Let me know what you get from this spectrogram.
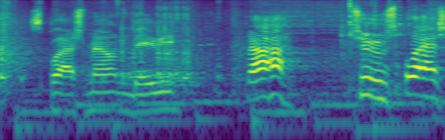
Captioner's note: laughing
